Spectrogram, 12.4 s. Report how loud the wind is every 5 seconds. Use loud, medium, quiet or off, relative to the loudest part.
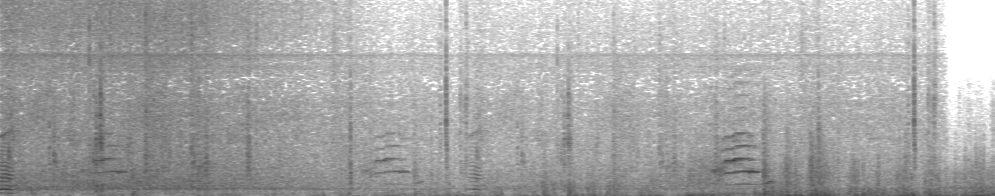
quiet, medium, loud.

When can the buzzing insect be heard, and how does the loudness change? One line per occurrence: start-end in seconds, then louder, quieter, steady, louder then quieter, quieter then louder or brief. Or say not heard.
0.0-12.3 quieter.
